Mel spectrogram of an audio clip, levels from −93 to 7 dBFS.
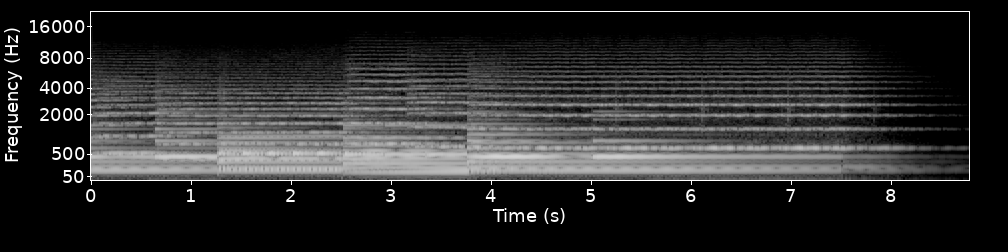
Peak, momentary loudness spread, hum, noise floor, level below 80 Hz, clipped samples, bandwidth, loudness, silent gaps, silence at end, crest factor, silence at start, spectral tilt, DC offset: -6 dBFS; 10 LU; none; -60 dBFS; -68 dBFS; under 0.1%; 9 kHz; -18 LUFS; none; 0.7 s; 14 dB; 0 s; -7.5 dB/octave; under 0.1%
